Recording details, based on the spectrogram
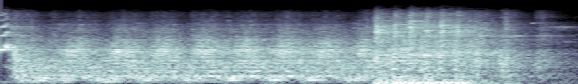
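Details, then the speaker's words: Allis Chalmers B tractor with radiator off and freshly charged battery, started on ether: cranks, catches, runs rough about two seconds then dies once ether stops. "well we got it running on ether but as soon as i let off on the ether it completely dies right out"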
